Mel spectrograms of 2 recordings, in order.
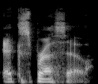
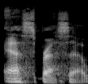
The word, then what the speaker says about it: espresso: fee if you said expresso which I thought was pretty funny uh and you know if coffee isn't your thing the word is actually espresso with an S there's no X in it but it's one of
